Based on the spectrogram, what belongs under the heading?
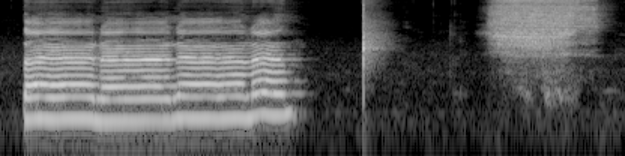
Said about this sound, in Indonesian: Ah, bumper di tengah nggak pernah dengar kan iya. kalian setelah tiga puluh empat, biar kalian penasaran bumpernya di mana nah ini di tengah bumpernya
